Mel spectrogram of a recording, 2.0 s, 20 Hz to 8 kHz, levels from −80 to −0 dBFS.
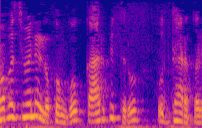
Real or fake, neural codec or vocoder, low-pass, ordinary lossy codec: real; none; none; none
